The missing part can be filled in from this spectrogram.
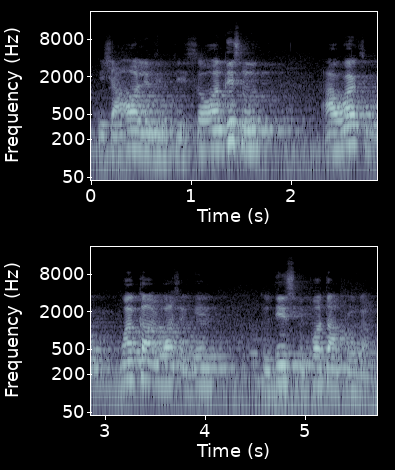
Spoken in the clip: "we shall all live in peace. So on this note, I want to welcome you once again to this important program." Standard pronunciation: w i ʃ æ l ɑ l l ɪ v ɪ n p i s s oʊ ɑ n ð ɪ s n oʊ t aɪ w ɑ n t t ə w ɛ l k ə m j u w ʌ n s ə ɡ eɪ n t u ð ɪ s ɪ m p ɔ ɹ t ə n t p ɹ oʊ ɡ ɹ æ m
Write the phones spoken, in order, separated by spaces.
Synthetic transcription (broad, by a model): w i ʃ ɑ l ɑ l l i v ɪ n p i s s oʊ ɑ n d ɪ s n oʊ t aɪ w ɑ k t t w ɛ n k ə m j u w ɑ s ə ɡ eɪ n t u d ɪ s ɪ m p ɔ t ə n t p ɹ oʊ ɡ ɹ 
